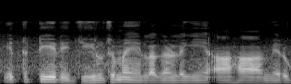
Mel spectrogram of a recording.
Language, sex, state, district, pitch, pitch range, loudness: Garhwali, male, Uttarakhand, Tehri Garhwal, 95 Hz, 90-100 Hz, -19 LUFS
